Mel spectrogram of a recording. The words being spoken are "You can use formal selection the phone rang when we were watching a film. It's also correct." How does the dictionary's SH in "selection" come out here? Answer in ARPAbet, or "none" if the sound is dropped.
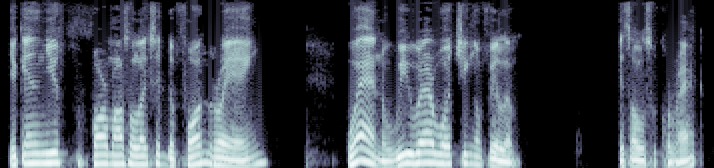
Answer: S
